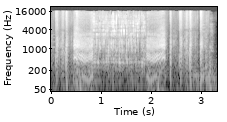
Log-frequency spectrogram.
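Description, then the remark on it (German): A steady stream of liquid splashes loudly and continuously for about two seconds, a police officer urinating during a brief stop on a car journey, then cuts off into a few short trickles and drips. “Da werden wir noch mal stehen bleiben müssen, nur mal kurz zum Blärme gießen.”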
